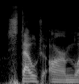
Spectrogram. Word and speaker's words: Stoutarm: Stoutarm, like the beer, and then an arm. – I don't know what the beer is. – Stout? – Stout? S-T-O-U-T-A-R-M. – Brian? Brain or Brian? – Brian. B-R-I-O-N. – B-R-I-O-N.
